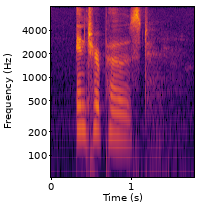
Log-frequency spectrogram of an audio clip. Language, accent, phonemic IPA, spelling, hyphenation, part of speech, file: English, US, /ˌɪn.tɚˈpoʊzd/, interposed, in‧ter‧posed, verb, En-us-interposed.ogg
- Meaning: simple past and past participle of interpose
